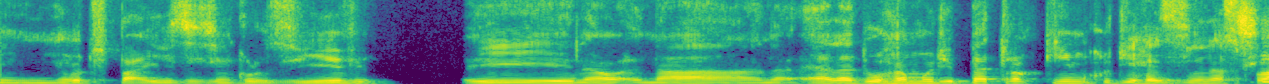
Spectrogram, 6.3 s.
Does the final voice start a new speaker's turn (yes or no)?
yes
